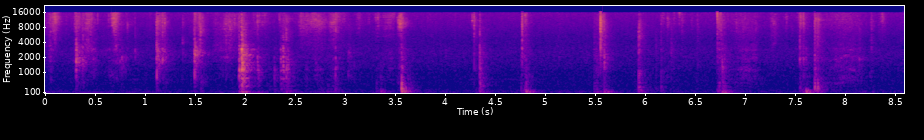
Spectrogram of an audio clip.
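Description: Tarot deck being shuffled by hand: a run of soft, irregular card slaps and taps, about two a second, the loudest around two and three and a half seconds in.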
